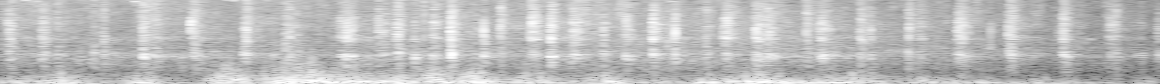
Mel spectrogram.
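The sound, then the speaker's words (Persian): Hooves of a horse-drawn carriage clip-clop on a street in the historic centre beside St. Stephen's church, a steady run of many sharp hoofbeats that stays loud throughout. “کنار کلیسای اشتفان امکان اسب سواری وجود داره و یه کالسکه هایی هستن که شما میتونید سوار بشین و دوری بزنین در بافت تاریخی”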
